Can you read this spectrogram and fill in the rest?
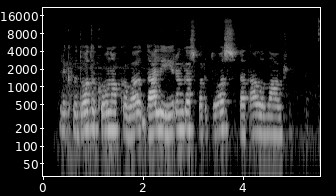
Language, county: Lithuanian, Kaunas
